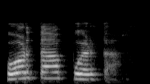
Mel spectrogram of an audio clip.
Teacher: Las vocales breves se diptongaron. Porta, puerta.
